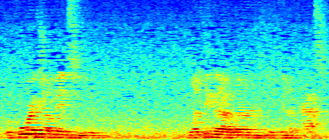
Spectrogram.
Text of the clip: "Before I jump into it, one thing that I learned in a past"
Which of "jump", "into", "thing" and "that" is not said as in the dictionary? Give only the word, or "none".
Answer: jump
